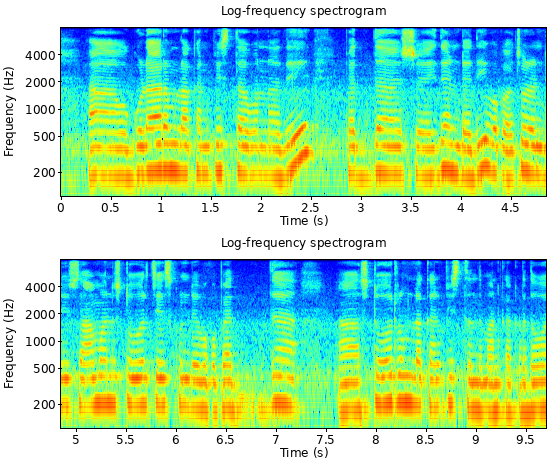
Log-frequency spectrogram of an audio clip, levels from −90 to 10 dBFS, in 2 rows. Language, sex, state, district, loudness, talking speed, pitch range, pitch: Telugu, female, Telangana, Karimnagar, -16 LUFS, 130 wpm, 180-200 Hz, 195 Hz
